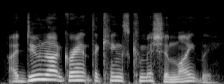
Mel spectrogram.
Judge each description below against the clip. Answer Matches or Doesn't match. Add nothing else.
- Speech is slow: Doesn't match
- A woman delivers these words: Doesn't match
